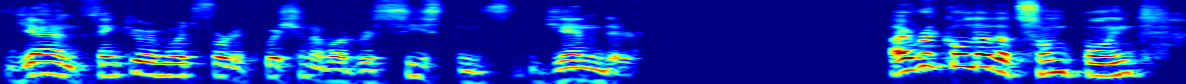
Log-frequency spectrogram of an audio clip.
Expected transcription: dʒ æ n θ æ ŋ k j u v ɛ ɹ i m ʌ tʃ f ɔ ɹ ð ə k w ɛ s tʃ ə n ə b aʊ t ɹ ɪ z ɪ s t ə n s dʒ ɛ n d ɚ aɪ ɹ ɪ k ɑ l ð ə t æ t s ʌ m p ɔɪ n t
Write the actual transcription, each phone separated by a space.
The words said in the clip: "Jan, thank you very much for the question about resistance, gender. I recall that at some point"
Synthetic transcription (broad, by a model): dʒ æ n θ æ ŋ k j u v ɛ ɹ i m ʌ tʃ f ɔ ɹ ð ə k w ɛ s tʃ ə n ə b aʊ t ɹ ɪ s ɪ s t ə n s dʒ ɛ n d ɚ aɪ ɹ ɪ k ɑ l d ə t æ t s ʌ m p ɔɪ n t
